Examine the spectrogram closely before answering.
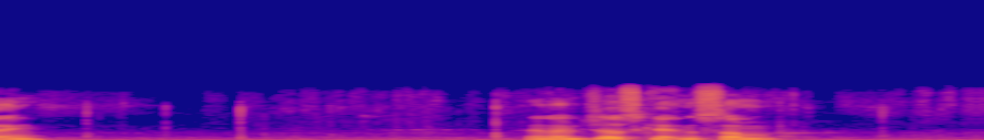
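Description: An older man speaks calmly and close to a microphone.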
